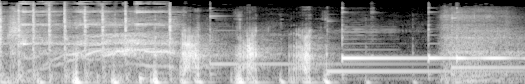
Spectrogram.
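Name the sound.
christmas bells ringing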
